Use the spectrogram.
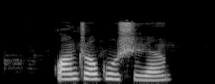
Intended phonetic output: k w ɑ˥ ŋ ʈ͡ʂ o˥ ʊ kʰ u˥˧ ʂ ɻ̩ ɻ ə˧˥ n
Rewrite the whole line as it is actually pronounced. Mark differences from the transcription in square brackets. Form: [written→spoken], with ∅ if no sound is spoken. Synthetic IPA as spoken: k w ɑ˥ ŋ ʈ͡ʂ o˥ ʊ [kʰ→k] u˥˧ ʂ ɻ̩ ɻ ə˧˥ n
